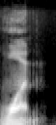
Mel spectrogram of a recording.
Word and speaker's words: one: While the word one visually starts with the vowel O, phonetically it is pronounced with a hard consonant sound, a W sounding like one.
